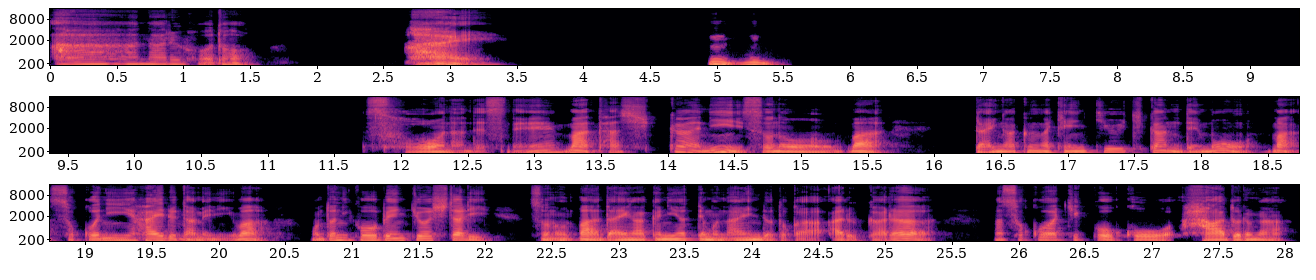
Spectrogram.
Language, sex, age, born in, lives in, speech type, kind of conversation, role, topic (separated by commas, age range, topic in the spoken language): Japanese, male, 35-39, Japan, Japan, conversation, podcast, host, 実験を始めるとき、まず最初に何をすればよいですか？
